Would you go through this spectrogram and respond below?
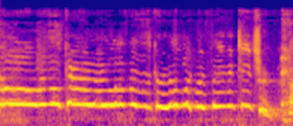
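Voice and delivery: put-on gushing girly voice up high; imitating the student's delighted squeal; high excited woman.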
